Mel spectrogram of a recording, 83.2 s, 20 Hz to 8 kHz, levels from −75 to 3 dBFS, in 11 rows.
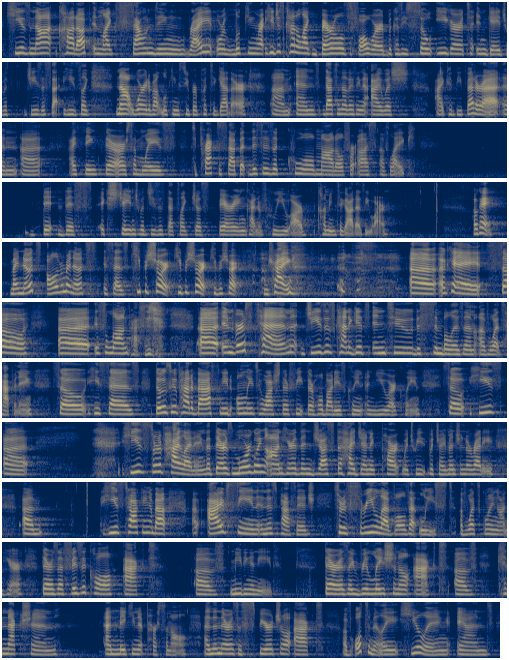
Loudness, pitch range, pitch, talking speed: -21 LUFS, 225-270 Hz, 245 Hz, 165 wpm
